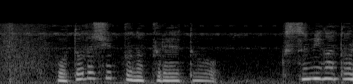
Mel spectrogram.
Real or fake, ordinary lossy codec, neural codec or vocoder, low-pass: real; AAC, 48 kbps; none; 7.2 kHz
